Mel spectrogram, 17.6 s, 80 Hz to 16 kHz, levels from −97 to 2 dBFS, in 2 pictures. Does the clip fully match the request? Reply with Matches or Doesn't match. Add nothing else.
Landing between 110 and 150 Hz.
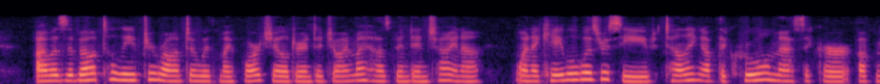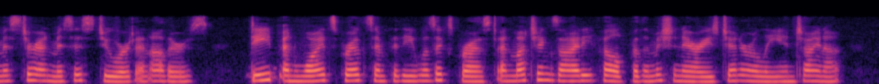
Doesn't match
